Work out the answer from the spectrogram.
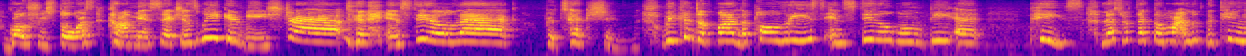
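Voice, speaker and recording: A woman with a markedly high-pitched voice performs spoken word poetry. Her delivery is dramatic and declamatory, with impassioned stress on the key words. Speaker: spoken word poet in a contest.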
